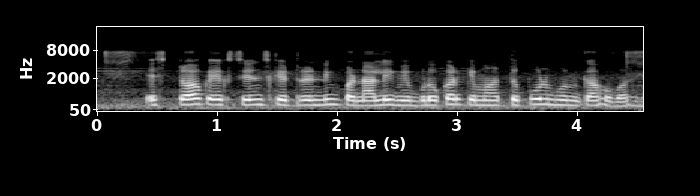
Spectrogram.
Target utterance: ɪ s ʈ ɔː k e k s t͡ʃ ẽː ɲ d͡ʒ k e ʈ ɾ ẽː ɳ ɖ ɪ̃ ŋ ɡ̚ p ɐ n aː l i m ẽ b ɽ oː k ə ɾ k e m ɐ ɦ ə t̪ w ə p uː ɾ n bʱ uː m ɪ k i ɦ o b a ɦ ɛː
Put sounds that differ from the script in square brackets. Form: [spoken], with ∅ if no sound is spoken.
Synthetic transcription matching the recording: ɪ s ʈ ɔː k e k s t͡ʃ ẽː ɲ d͡ʒ k e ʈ ɾ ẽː ɳ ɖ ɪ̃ ŋ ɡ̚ p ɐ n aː l i m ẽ b ɽ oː k ə ɾ k e m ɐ ɦ ə t̪ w ə p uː ɾ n bʱ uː m ɪ k [a] ɦ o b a ɦ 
